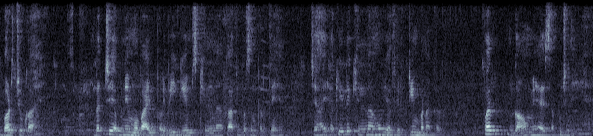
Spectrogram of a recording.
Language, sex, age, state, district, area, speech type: Urdu, male, 18-30, Bihar, Darbhanga, urban, spontaneous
